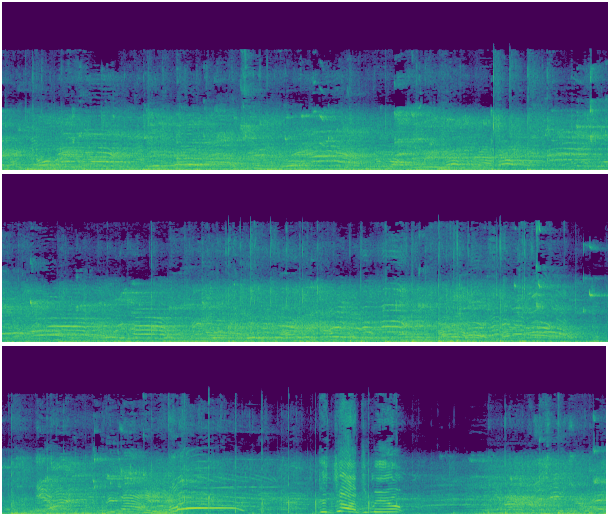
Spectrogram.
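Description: A crowd of people chatters and calls out in a large echoing gym.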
